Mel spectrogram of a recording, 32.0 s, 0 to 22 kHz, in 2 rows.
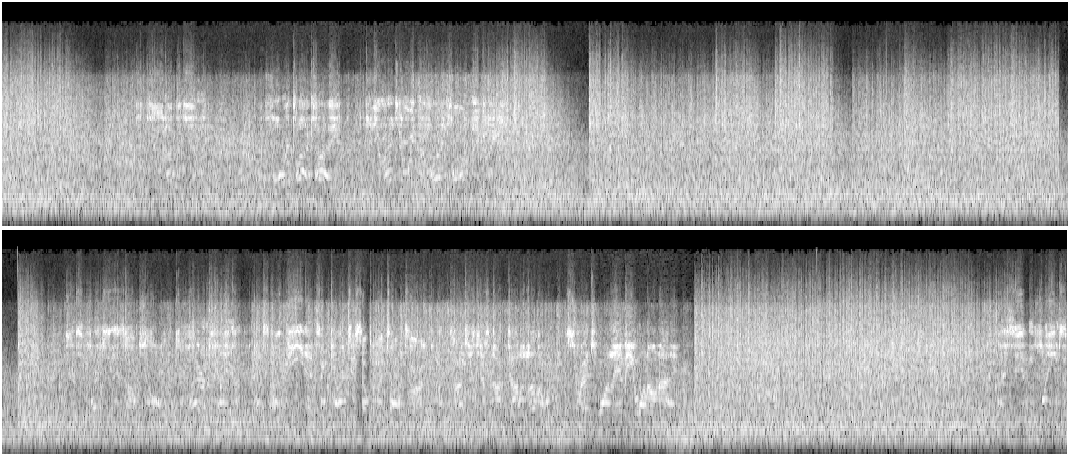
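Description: Steady, loud drone of B-17 Flying Fortress engines, heard continuously with no let-up, with indistinct voices faintly under it at times.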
